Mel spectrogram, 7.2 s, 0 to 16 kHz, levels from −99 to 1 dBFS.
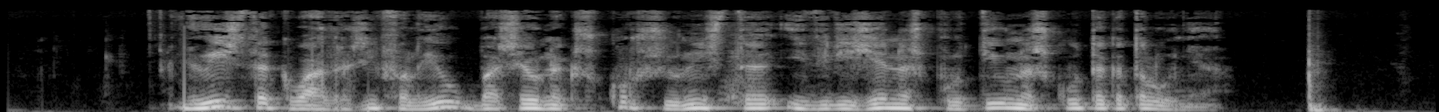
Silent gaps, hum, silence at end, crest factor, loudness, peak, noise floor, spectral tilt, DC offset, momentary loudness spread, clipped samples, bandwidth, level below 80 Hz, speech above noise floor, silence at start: none; none; 0.5 s; 16 dB; -26 LUFS; -10 dBFS; -67 dBFS; -6 dB/octave; under 0.1%; 14 LU; under 0.1%; 11.5 kHz; -50 dBFS; 42 dB; 0.85 s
